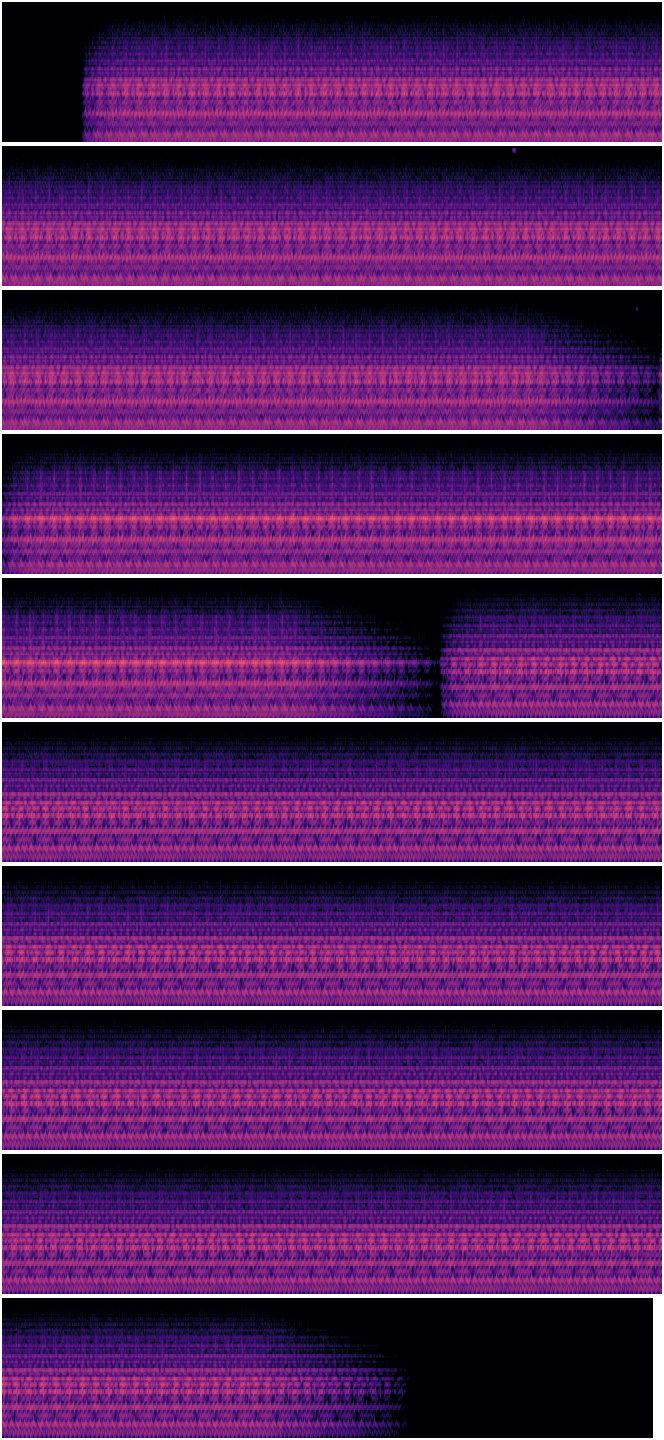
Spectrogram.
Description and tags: A synthetic synth sound in a few different frequencies
dgiital, sound, synth, synthesizer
